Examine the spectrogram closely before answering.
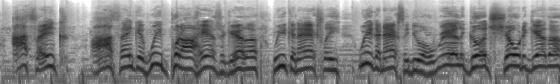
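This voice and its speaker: With music in the background, a man talks at a fairly slow pace in a high, raised, projected voice. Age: old. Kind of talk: casual talk to camera, reconciliation chat. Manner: earnest, conciliatory, grateful.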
